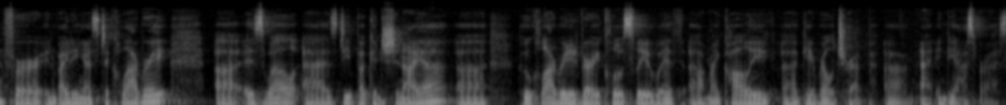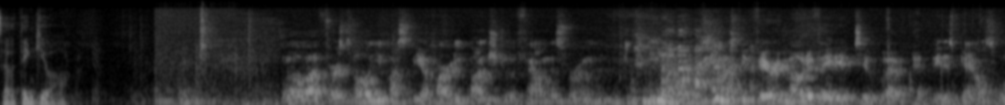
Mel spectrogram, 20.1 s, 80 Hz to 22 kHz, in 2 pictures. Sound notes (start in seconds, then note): 16.2 audience laughs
